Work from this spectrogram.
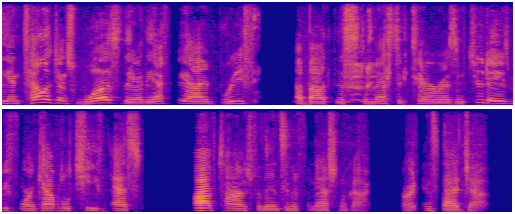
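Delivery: ordinary talk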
